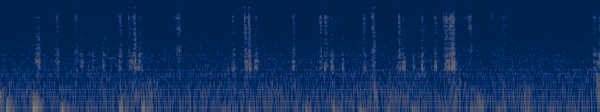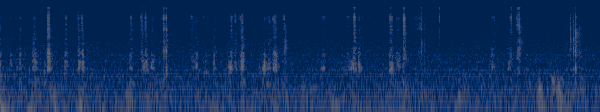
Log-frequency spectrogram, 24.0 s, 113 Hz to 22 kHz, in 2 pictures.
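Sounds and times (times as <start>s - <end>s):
marker scratching on paper: 0.7s - 2.9s, 4.6s - 5.2s, 5.8s - 9.5s, 11.9s - 13.8s, 14.6s - 17.8s, 18.4s - 20.5s, 21.8s - 22.5s.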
